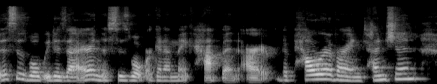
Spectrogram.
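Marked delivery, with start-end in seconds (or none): none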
